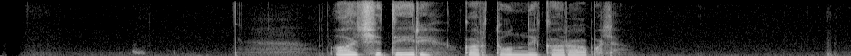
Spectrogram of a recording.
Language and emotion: Russian, sad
